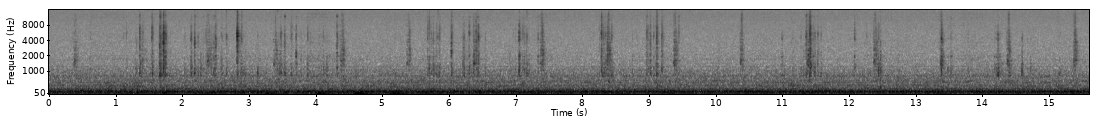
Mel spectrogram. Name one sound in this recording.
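Short electronic blips from a video game tick and click irregularly.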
